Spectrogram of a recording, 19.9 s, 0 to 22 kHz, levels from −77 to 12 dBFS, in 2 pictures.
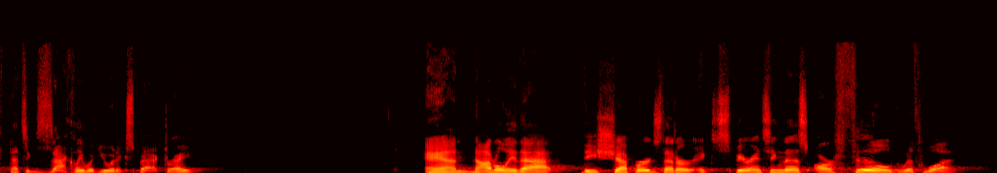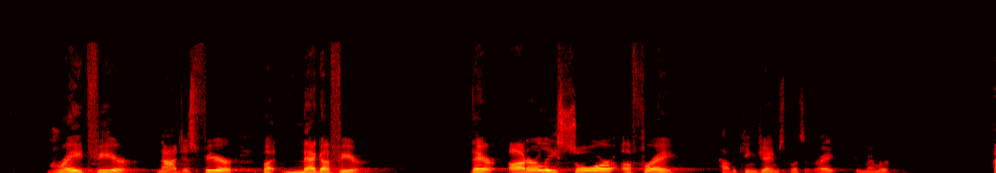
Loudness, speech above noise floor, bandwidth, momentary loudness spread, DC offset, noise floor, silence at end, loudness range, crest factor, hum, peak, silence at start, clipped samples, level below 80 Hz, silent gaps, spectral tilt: -26 LUFS; 57 dB; 17 kHz; 15 LU; under 0.1%; -83 dBFS; 1.1 s; 9 LU; 18 dB; none; -8 dBFS; 0.1 s; under 0.1%; -82 dBFS; none; -5.5 dB/octave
